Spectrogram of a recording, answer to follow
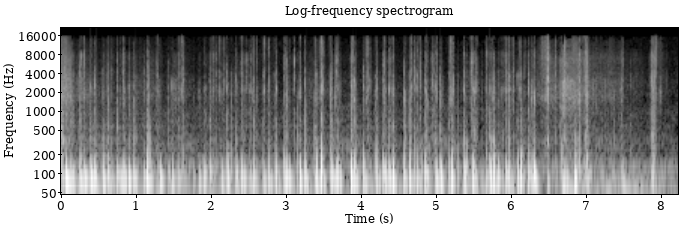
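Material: Foam.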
